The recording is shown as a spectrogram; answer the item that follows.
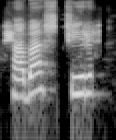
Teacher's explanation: ফাবাশশিরহুম বিআযাবিন, ফা জবর ফা এর উপর জবরকে তাড়াতাড়ি পড়া, মুটি না টানা, মারুফ পড়া, ফা জবর ফা, বা শিন জবর বাশ, ফাবাশ, শিন র জের শির, র সাকিনের পূর্বে জের থাকলে রকে বারিক করে পড়তে হবে।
